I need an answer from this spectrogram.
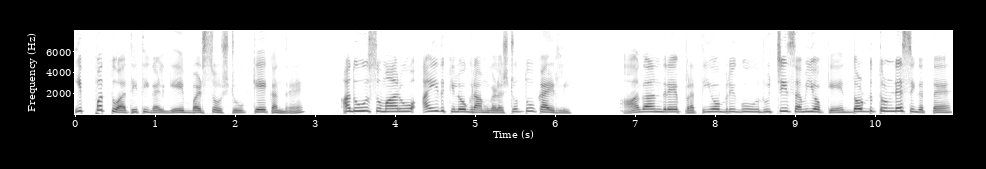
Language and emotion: Kannada, happy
